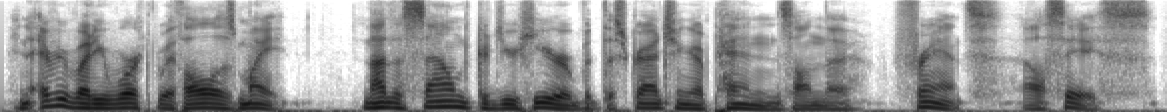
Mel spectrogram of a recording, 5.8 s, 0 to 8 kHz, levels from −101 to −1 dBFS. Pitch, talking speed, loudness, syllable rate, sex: 110 Hz, 215 wpm, -16 LUFS, 6.2 syllables/s, male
